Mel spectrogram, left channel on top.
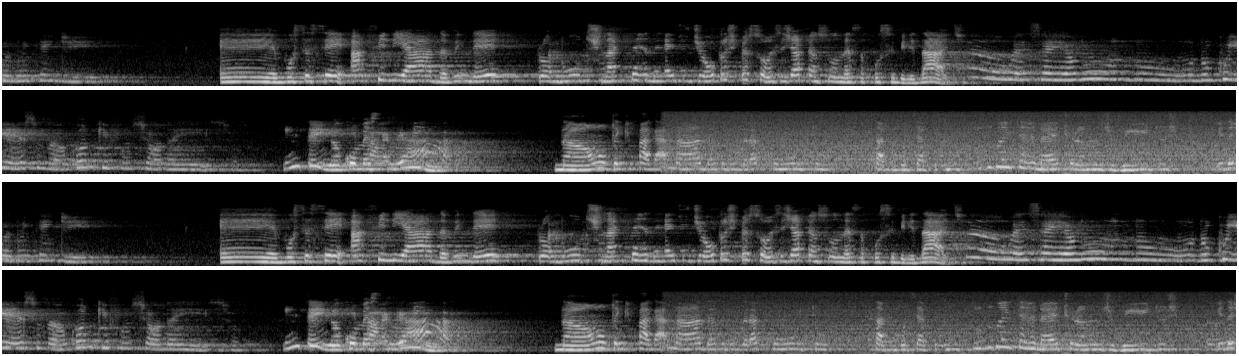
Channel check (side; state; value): both; normal; correlation 0.76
